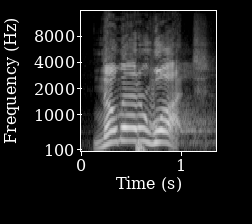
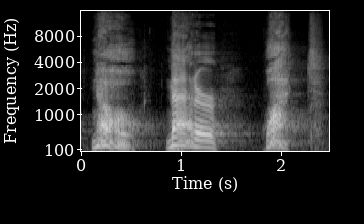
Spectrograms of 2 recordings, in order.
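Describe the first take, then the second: First: High, loud burst in one run; impassioned cry. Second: "no matter what" slow and loud, a pause between words; word-by-word emphasis. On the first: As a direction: cry it out from the pulpit without breaking between words. Same words, repeated as a cry. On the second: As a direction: spell out "no matter what" one weighty word at a time. Same words, slowed for emphasis. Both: Real, not acted.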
